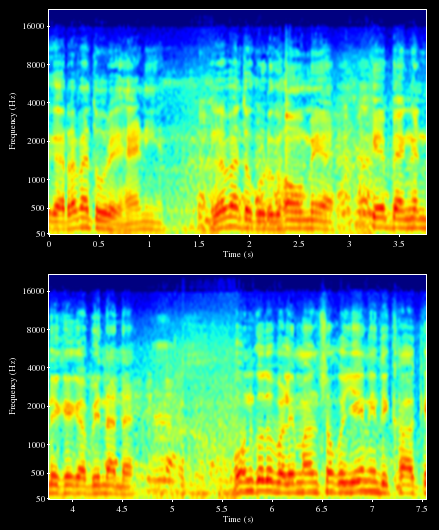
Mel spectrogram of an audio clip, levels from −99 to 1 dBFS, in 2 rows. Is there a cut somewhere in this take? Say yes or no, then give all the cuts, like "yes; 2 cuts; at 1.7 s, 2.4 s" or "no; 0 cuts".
yes; 1 cut; at 5.1 s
